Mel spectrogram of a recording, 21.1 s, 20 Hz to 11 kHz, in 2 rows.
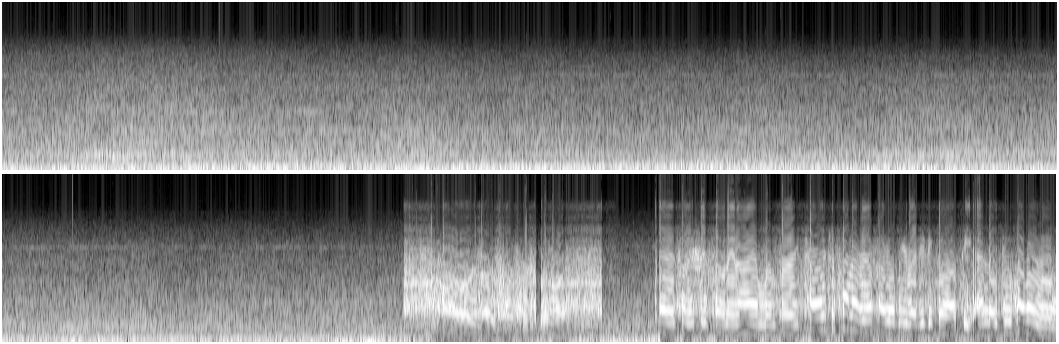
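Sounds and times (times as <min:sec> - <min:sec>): jet engines rumbling at takeoff: 0:00.0 - 0:21.0
tinny radio transmission: 0:14.6 - 0:21.0.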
